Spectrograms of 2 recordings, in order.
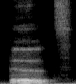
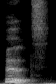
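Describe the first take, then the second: First: Drawn-out word for learners; slow model. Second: Much higher, shorter take; quicker model. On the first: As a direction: say it slowly and evenly for repetition. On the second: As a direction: say it quickly on a raised pitch. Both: Shown as a demonstration. Teacher models word for repetition.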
